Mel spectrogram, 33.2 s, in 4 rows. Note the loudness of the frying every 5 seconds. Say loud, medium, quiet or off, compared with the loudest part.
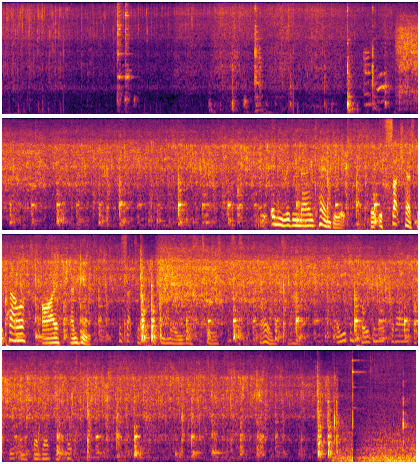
medium, medium, loud, loud, loud, loud, medium.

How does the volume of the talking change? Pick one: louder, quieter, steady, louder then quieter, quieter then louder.
quieter.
